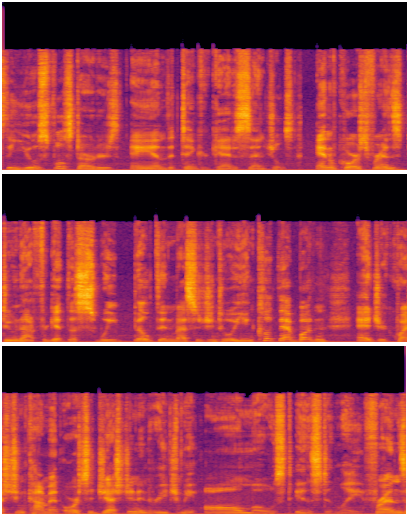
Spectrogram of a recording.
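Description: A middle-aged American man with a mid-range voice hosts an upbeat screen-share tutorial online, guiding viewers along in an enthusiastic, friendly way. Slight background noise is audible.

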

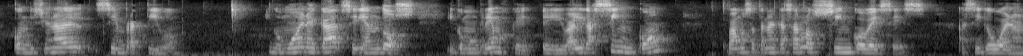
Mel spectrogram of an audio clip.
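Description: A young woman, casually walking through a game tutorial step by step and slowing down to spell out commands. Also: mid-range voice, sharp tone. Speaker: Minecraft tutorial creator. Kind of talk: casual screen-recorded tutorial.

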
